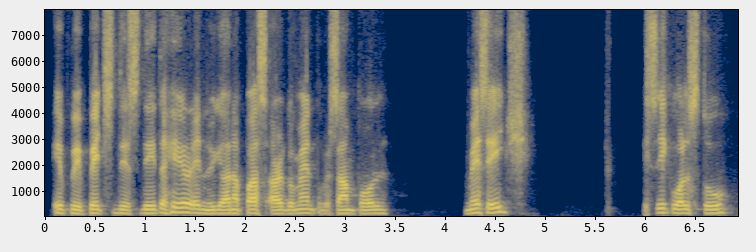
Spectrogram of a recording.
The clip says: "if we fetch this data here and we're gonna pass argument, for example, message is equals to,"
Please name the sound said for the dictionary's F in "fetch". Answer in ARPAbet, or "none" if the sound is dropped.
P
